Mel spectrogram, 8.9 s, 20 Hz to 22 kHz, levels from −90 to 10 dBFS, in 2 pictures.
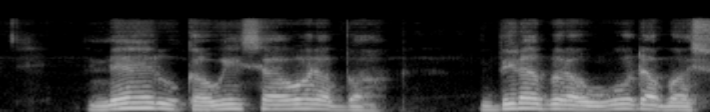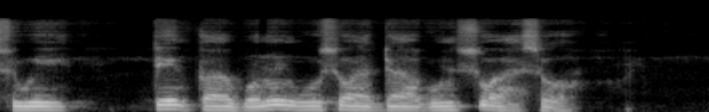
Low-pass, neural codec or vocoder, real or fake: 10.8 kHz; codec, 32 kHz, 1.9 kbps, SNAC; fake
